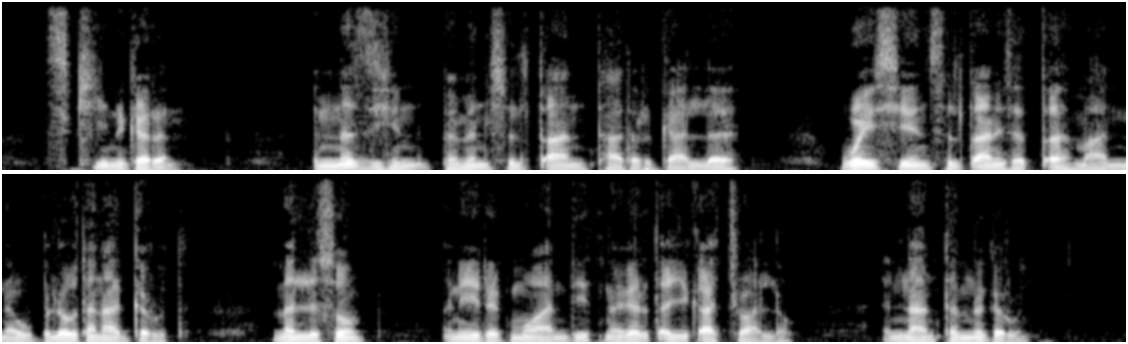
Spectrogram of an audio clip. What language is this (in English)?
Amharic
